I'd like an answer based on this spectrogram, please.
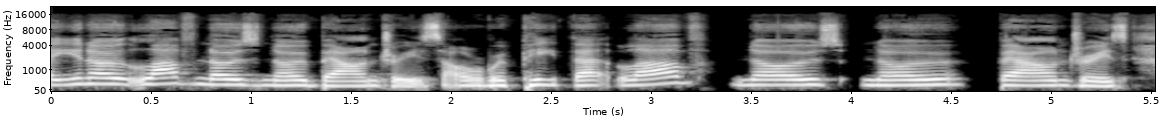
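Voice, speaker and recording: With fairly even intonation, a woman keeps a moderate pace. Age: 40s. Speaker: podcast host and life coach. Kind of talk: solo monologue.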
